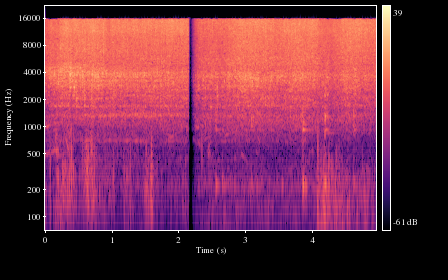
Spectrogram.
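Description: Soaked, drained soya chunks tipped into hot oil and ghee in a large metal pot, sizzling steadily as they fry. The sound drops out for an instant about two seconds in.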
